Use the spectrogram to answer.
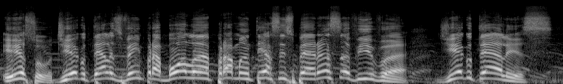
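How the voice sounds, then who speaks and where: A man's voice: very high-pitched, sing-song, a little slow. A Brazilian man reporting live on a football match as a commentator.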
